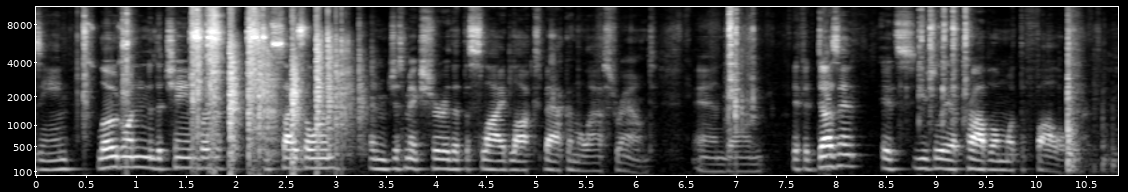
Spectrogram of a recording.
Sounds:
cap gun shooting

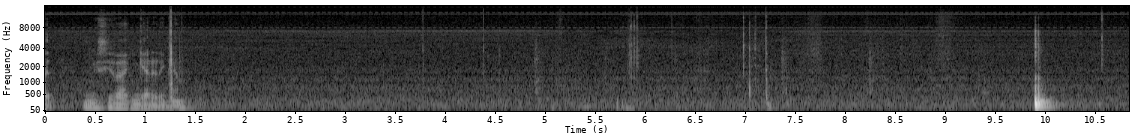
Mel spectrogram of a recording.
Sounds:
speech

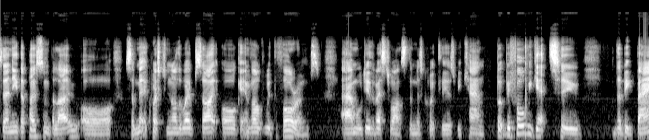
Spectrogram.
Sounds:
speech

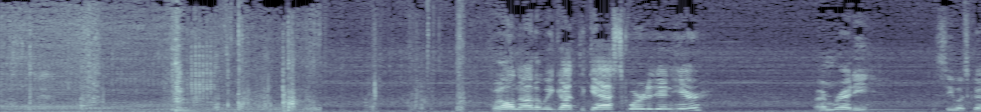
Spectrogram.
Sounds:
speech
engine
truck
vehicle

